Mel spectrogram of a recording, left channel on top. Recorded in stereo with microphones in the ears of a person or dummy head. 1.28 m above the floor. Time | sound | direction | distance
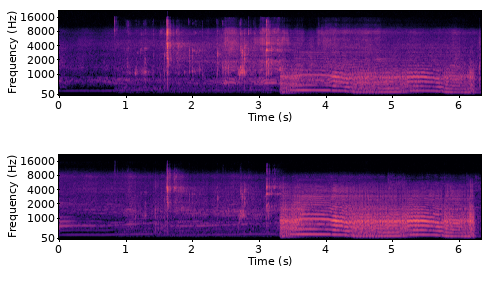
0.8 | chewing | 40° left (ahead or behind) | 1.7 m
3.3 | a squeak | 75° right (ahead or behind) | 0.6 m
